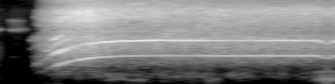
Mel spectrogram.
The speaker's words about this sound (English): I picked this thing up. You can suck a fucking baseball through a garden hose with this thing. It's called the Shark. It's like a wand, a little wand vacuum. I'm gonna play it.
